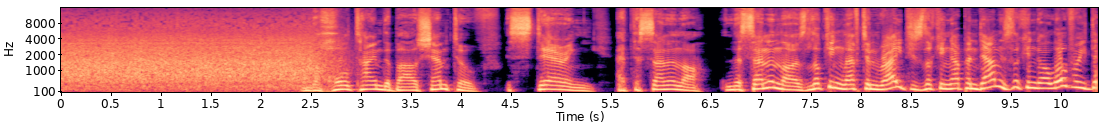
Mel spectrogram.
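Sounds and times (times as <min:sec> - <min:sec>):
heavy rain pouring down: 0:00.0 - 0:02.6
speech: 0:02.4 - 0:10.3.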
